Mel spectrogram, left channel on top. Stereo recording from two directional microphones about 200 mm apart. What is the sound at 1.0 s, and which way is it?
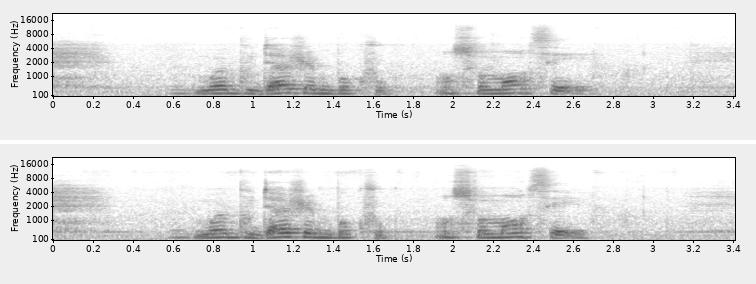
Speech, 50° right (ahead or behind).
